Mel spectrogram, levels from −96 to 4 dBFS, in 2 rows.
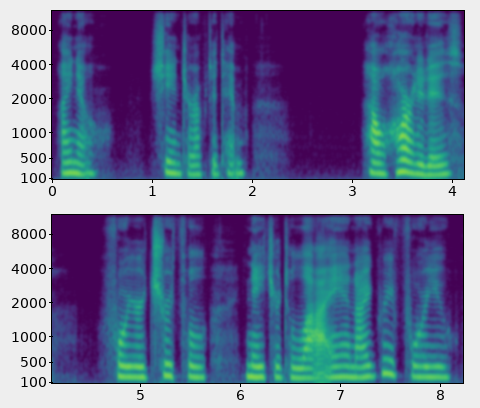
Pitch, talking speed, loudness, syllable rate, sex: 205 Hz, 145 wpm, -21 LUFS, 4.9 syllables/s, female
